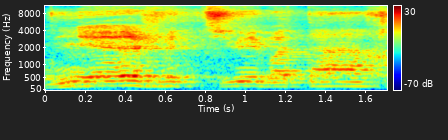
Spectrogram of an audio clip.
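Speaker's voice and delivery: loud, drawn-out mock threat; mock monster threat at full volume; imitated menacing attacker. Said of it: "Il est en train de te penser".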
